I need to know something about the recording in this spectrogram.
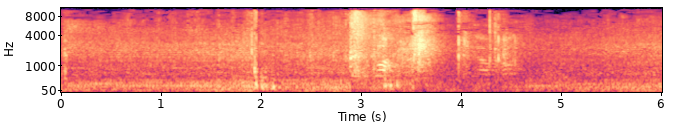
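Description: Footballs being kicked on a grass training pitch: a few sharp thuds about two, three and four seconds in, with players' voices and outdoor background.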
